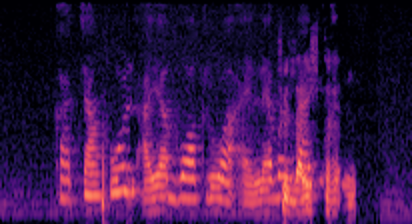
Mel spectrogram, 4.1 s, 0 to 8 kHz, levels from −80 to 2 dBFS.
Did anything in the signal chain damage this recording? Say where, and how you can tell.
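Yes, at the call-processing stage. From 3.13 to 3.69 s the speech sinks by as much as about 25 dB and breaks up for a few hundred milliseconds. That's speech suppressed in double talk, likely the echo canceller mistaking overlapping near-end speech for loudspeaker echo and ducking everything.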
